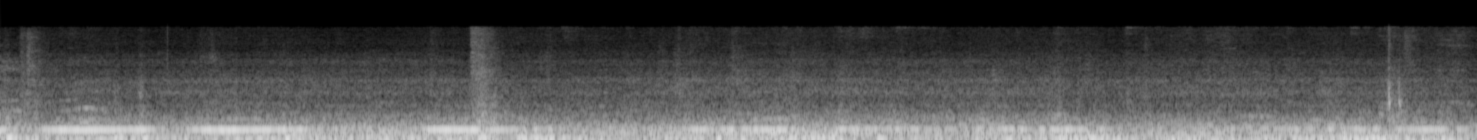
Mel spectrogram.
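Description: Passenger train running at speed, heard from inside the coach: a steady low rumble of wheels on the track, with a hum that cuts in and out. Two sharp clicks come through, about two and a half seconds in and again near the end.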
